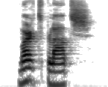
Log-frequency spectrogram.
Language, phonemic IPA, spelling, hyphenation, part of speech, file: Dutch, /ˈmɑrkt.plaːts/, marktplaats, markt‧plaats, noun, Nl-marktplaats.ogg
- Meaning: 1. emporium, market town 2. place where a market is held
